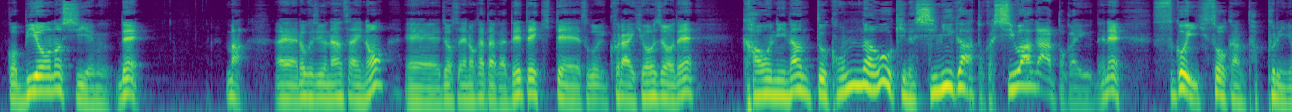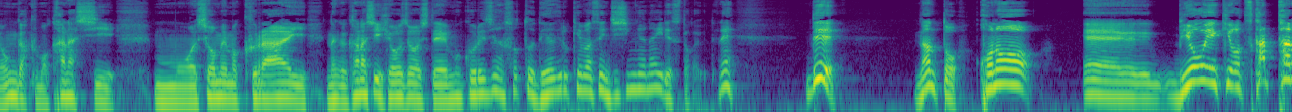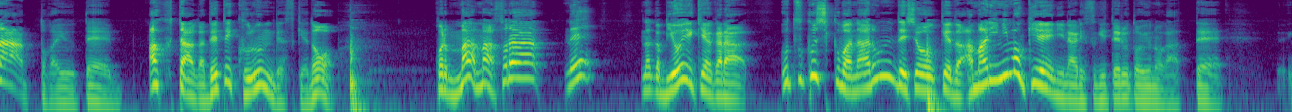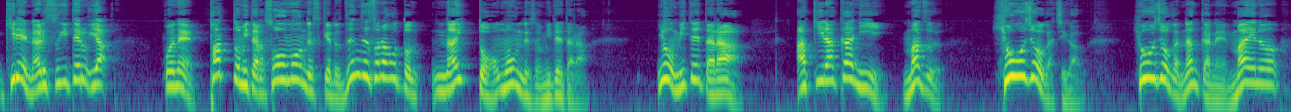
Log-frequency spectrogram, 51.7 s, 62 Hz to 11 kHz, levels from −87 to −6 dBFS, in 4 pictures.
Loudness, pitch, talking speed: -19 LUFS, 140 Hz, 325 characters per minute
